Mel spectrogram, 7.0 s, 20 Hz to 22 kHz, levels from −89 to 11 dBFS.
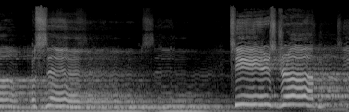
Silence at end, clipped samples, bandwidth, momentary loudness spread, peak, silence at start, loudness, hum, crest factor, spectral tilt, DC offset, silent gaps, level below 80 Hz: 0 s; under 0.1%; 17 kHz; 12 LU; -14 dBFS; 0 s; -28 LUFS; none; 14 dB; -4.5 dB/octave; under 0.1%; none; -38 dBFS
